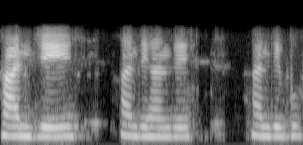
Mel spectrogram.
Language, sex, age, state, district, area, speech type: Punjabi, female, 30-45, Punjab, Pathankot, rural, conversation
